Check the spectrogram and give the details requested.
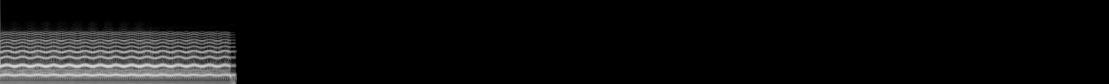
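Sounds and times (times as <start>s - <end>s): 
soprano voices singing a hymn with guide vocals: 0.0s - 2.4s.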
